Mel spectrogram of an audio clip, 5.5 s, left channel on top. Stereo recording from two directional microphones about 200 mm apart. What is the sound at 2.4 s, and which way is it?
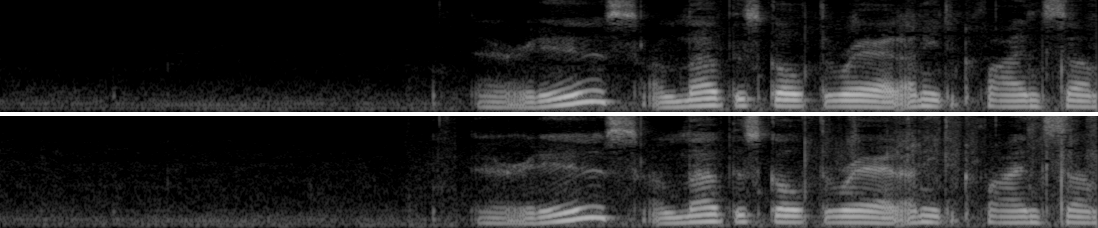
Speech, centre (ahead or behind).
